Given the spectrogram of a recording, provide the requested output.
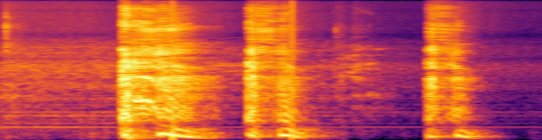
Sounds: Throat clearing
